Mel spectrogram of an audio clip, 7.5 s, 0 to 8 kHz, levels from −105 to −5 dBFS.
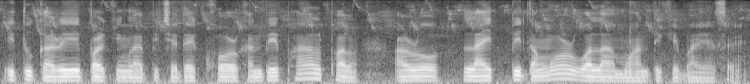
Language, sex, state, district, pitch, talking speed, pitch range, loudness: Nagamese, male, Nagaland, Dimapur, 90 Hz, 160 wpm, 85-100 Hz, -17 LUFS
